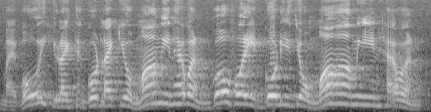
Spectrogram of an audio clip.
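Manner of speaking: loud, rising enthusiastic blessing; emphatic encouragement. Retold or imitated. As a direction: urge him on with fervour. Preacher encouraging child loudly.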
